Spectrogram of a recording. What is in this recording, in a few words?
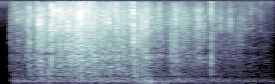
home plant leaves rustle regular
